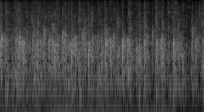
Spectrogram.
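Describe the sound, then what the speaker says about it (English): A temple audience at an ISKCON gathering in Coventry claps steadily, a dense, fairly faint patter of many hands that runs for about three seconds without pause. "Big round of applause for him, please, again."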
